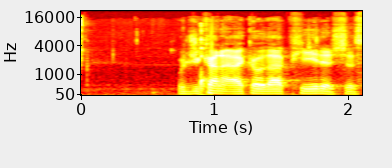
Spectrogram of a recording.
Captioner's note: popping sound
